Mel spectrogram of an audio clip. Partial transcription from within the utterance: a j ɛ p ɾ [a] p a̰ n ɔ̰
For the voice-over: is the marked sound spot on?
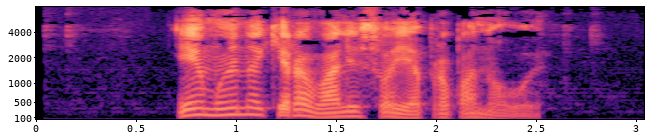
no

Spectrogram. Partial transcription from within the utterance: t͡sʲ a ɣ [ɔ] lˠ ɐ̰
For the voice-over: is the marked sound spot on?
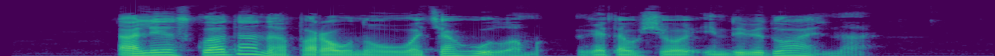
no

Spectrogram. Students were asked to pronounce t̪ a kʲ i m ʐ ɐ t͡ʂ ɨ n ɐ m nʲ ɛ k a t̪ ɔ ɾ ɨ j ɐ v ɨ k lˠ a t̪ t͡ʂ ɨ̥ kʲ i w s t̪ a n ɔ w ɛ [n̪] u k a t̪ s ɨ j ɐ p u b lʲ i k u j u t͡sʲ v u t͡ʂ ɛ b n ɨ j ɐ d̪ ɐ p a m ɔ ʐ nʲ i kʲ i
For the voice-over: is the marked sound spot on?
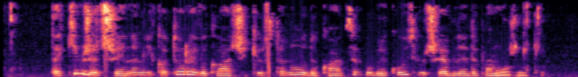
no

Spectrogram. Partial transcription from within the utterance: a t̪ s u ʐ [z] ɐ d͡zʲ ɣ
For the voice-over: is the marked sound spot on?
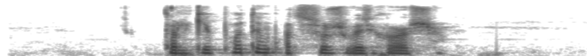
no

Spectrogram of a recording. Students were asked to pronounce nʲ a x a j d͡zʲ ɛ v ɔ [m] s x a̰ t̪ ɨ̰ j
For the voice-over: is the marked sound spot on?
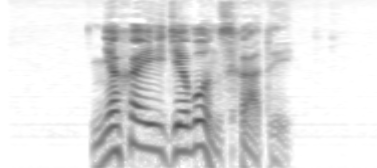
no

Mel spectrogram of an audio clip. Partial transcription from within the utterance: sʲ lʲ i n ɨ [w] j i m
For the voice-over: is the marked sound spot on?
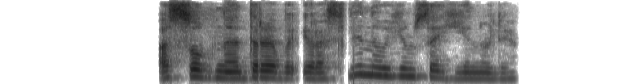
yes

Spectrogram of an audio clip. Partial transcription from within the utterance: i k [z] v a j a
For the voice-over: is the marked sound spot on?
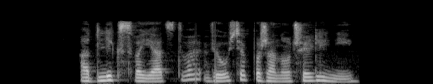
no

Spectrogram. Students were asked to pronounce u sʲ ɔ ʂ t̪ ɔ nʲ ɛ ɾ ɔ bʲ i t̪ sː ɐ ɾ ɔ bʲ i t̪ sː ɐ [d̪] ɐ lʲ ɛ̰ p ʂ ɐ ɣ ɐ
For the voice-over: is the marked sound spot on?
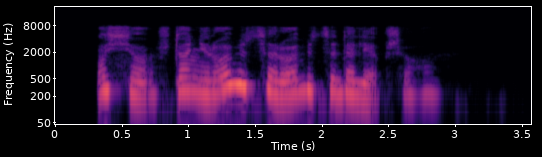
yes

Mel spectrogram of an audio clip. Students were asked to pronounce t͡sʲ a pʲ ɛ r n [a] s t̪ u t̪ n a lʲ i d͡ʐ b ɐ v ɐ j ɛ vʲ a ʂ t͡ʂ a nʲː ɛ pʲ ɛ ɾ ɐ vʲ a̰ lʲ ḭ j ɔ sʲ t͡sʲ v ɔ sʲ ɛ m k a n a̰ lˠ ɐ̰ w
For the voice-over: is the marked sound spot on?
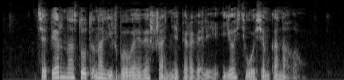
yes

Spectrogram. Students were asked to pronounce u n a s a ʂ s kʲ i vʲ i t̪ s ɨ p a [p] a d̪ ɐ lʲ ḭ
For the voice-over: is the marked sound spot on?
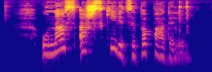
yes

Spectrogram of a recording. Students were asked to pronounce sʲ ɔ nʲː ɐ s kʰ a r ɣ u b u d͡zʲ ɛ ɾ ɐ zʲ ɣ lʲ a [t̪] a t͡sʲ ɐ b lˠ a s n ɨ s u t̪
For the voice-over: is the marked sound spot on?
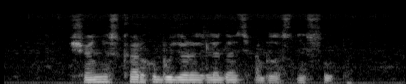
no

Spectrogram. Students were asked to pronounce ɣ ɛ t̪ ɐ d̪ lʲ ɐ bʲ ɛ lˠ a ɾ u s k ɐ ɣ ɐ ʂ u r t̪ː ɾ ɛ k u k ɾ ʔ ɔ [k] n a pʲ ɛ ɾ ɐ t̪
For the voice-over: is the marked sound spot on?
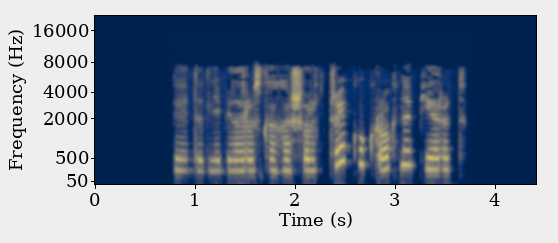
yes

